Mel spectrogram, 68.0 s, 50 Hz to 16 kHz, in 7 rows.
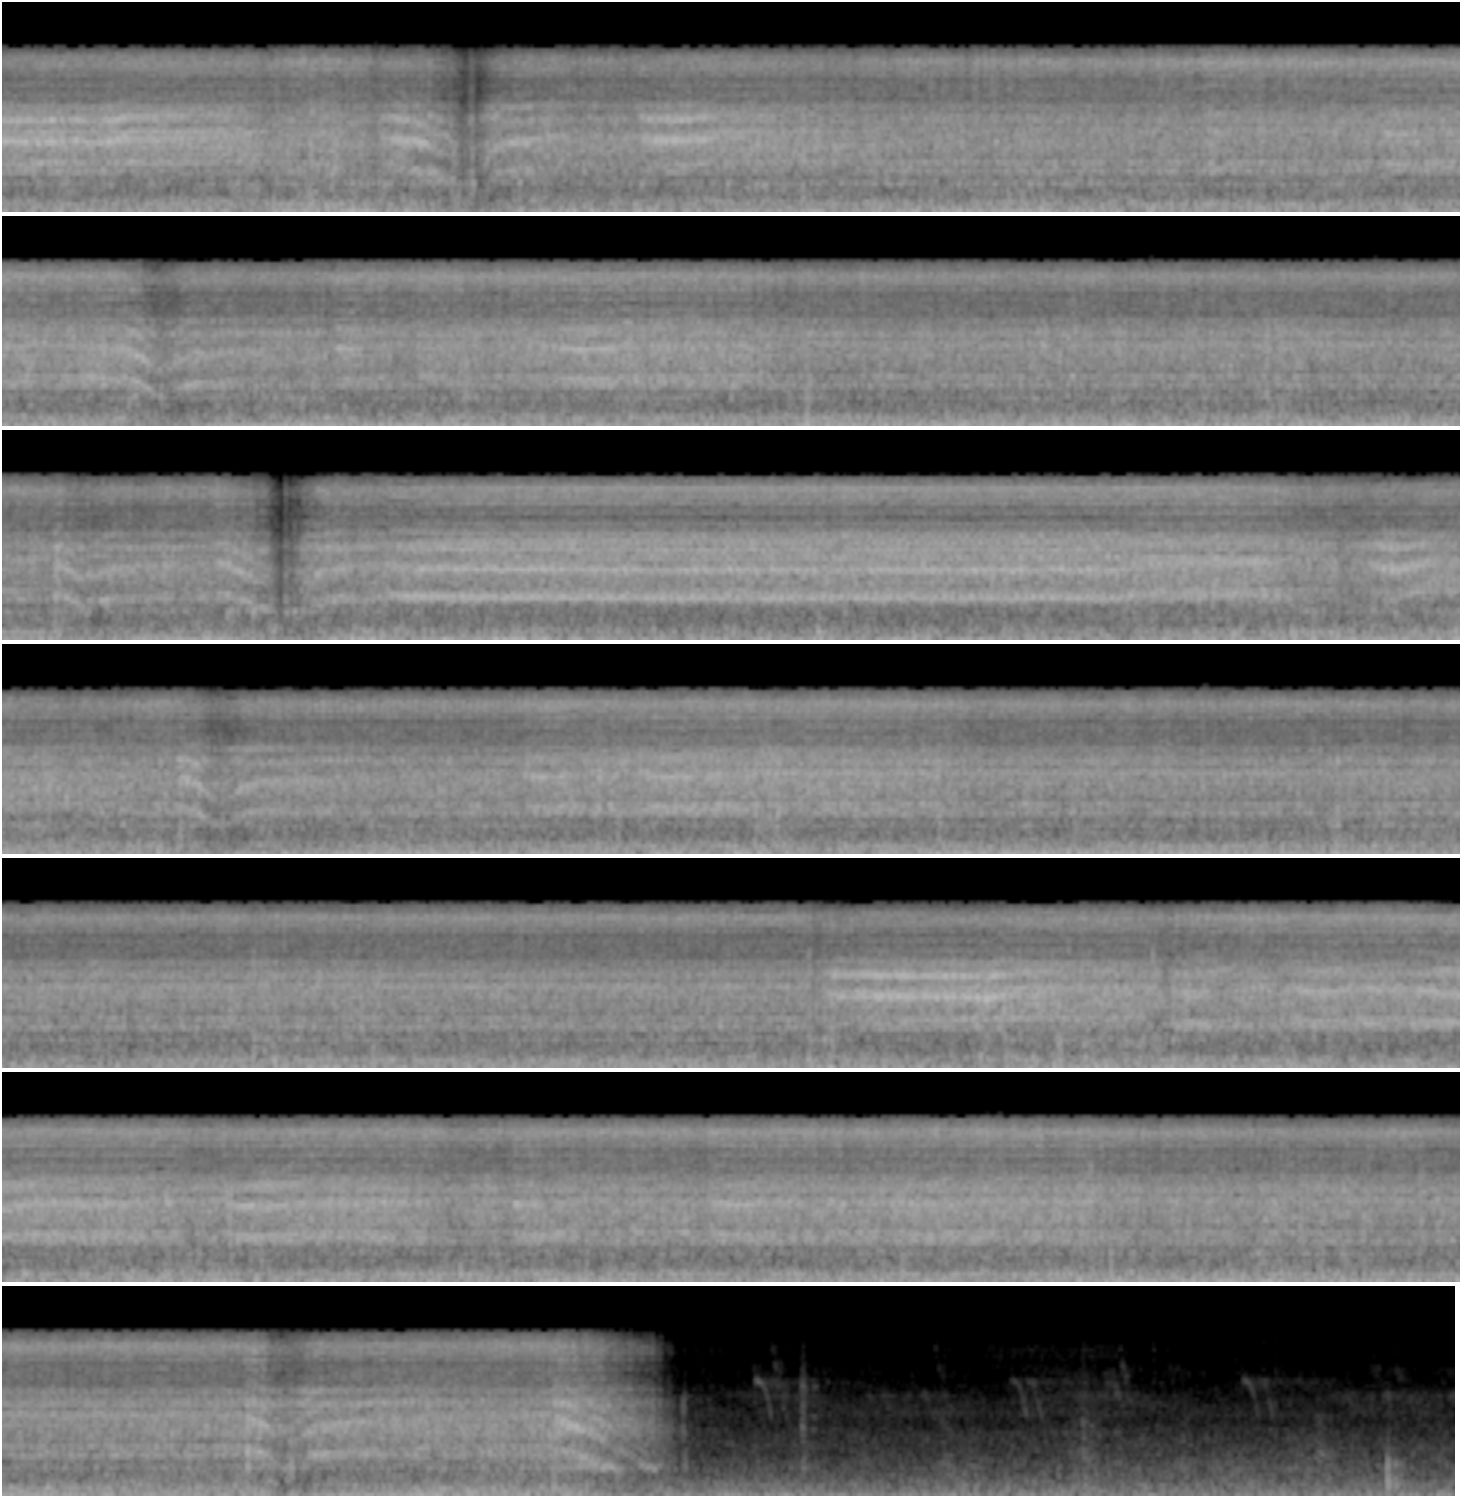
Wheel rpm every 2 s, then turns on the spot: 220, 160, 220, 230, 230, 200, 230, 230, 230, 230, 150, 210, 210, 220, 230, 200, 230, 230, 230, 230, 230, 230, 220, 230, 230, 230, 230, 230, 230, 230, 200, 40, 0, 0.
none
